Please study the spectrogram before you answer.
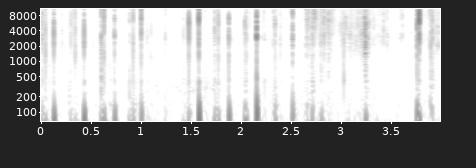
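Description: A teal, soft, palm-sized eye mask of clear plastic filled with gel beads is held close to the mic and tapped and scratched with fingertips and nails. Quick, irregular taps with very short decay mix with crinkly scratching, carrying a low thump beneath bright crackly edges.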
